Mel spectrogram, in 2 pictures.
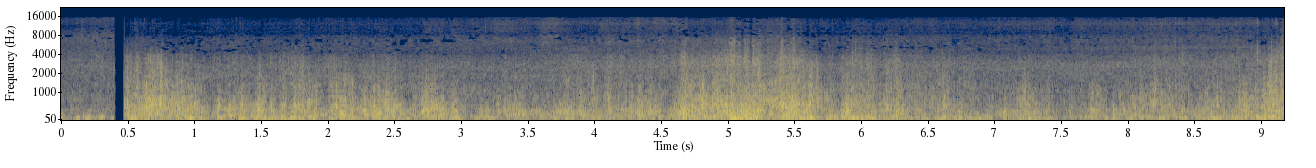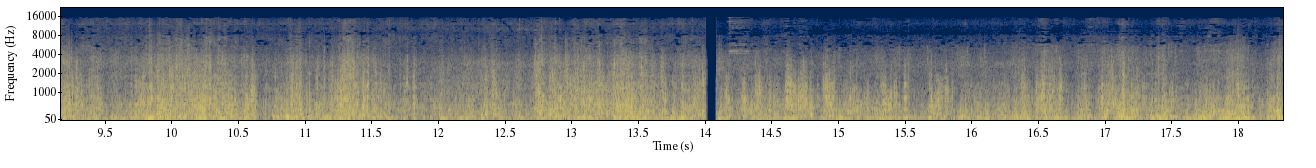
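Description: Strong wind buffeting the microphone in gusts that rise and fall, with two brief dropouts.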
